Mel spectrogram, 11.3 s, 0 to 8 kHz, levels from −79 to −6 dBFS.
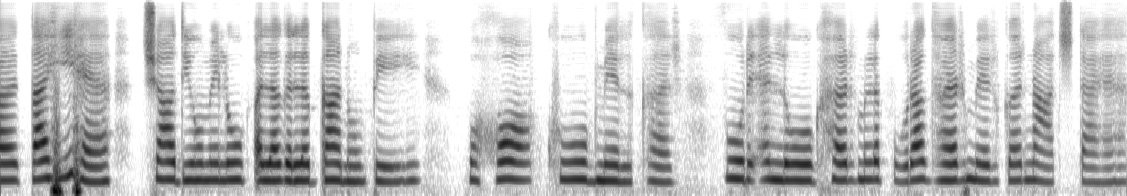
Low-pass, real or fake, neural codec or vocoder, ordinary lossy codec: none; fake; codec, 16 kHz, about 1 kbps, DyCAST, with the encoder's durations; none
